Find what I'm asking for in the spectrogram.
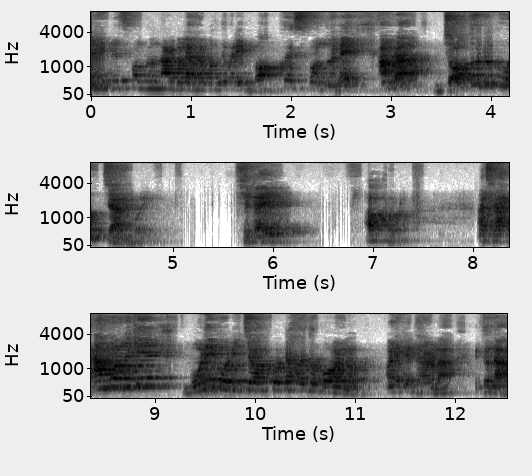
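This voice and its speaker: A man teaching a grammar lesson to students, repeating key phrases slowly as he writes them out. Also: sits high. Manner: repeats key phrases while writing on board. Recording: very echoey room.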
